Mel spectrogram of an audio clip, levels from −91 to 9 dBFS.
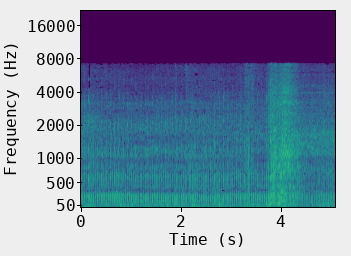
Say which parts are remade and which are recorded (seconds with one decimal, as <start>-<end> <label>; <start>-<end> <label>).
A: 0.0-5.1 remade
